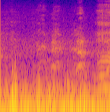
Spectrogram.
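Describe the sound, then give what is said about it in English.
Dogs at a house barking and yelping in a few short, tonal bursts over a loud, steady rumbling background. “Dogs. Hey, those are new dogs for that house.”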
